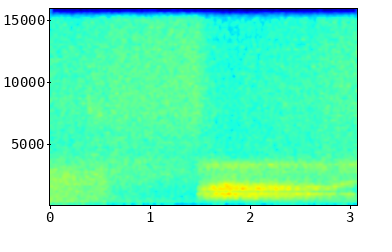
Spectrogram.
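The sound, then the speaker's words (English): Slow breathing during a guided breathing exercise: a long, soft, airy breath followed by a stronger, steadier exhale that swells midway and then sustains. “And just begin the breath.”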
